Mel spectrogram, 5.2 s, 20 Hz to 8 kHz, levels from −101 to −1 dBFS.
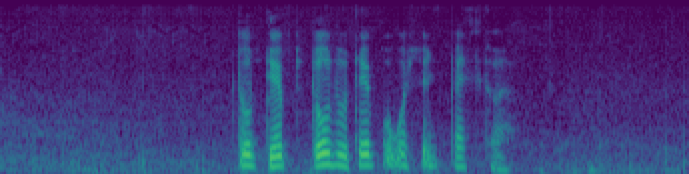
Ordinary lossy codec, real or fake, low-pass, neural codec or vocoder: MP3, 64 kbps; fake; 7.2 kHz; codec, 16 kHz in and 24 kHz out, 2.2 kbps, FireRedTTS-2 codec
